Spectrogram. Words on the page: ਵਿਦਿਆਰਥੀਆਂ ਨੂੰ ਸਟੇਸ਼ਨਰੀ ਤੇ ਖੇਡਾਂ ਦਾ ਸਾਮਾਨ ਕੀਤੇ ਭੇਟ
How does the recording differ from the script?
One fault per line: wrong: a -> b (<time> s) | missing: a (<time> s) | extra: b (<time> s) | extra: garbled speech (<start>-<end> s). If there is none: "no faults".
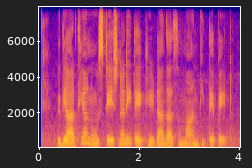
no faults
